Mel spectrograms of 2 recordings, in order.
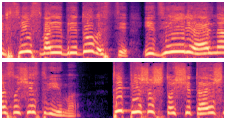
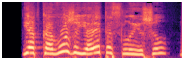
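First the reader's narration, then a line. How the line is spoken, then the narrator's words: Gloomy question. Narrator (Russian): мрачно поинтересовался Кантор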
